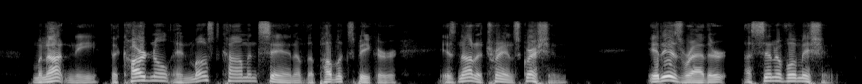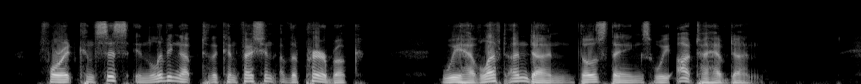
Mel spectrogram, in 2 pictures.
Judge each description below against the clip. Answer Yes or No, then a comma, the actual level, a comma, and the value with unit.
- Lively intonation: Yes, wide, 7.7 semitones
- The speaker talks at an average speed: Yes, average, 160 wpm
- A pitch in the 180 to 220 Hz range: No, low, 105 Hz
